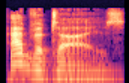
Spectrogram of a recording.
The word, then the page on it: advertise: anglais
